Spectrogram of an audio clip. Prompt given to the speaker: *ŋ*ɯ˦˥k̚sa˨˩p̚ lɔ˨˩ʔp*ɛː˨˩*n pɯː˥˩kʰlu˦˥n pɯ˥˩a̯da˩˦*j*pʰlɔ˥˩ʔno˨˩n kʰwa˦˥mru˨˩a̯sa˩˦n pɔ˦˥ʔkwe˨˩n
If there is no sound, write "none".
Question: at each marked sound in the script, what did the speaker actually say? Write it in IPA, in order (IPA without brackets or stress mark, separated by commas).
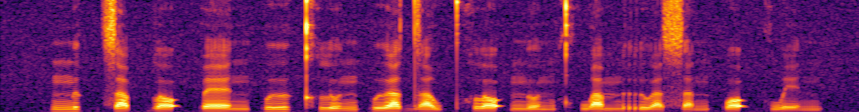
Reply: n, ɛː˨˩, w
